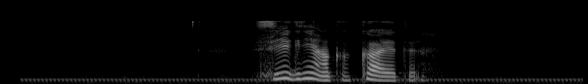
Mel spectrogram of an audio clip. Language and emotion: Russian, angry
